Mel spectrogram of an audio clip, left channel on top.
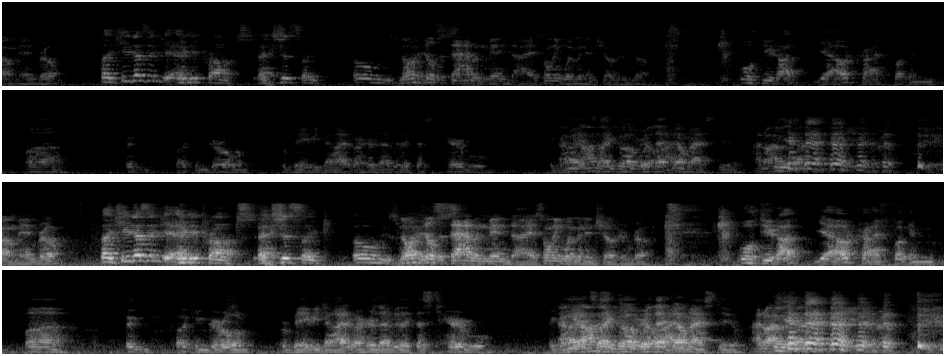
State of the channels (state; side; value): quieter; left; 17.7 dB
